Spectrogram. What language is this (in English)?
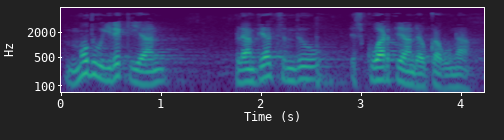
Basque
